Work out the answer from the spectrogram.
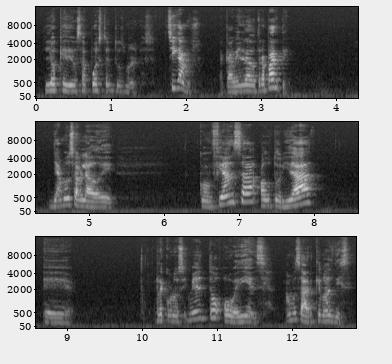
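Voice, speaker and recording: A woman preaching a radio sermon, emphatic, asking rhetorical questions and swinging between loud and soft. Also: medium pitch, expressive, a little slow, long pauses.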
